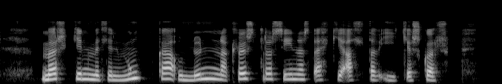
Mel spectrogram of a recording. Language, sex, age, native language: Icelandic, female, 20-29, Icelandic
